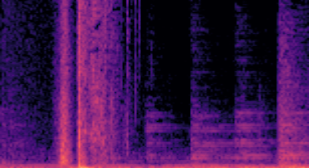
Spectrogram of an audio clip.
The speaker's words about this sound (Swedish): Han fattar kofoten med båda händerna och utdelar två dödande slag mot hennes kropp och huvud.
